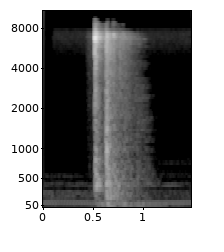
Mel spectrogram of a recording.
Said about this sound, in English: I heard the door close.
